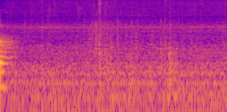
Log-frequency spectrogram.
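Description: Quiet, steady hiss and sizzle of a hot dyebath simmering in a stainless steel steam pan over a stove burner.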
